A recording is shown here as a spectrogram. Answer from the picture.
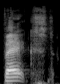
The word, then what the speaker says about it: VXT: Vexed, or VXT as it's spelled, Deanna Pratt with Chelsea Green defeat Knockouts World Champion Jordan Grace and Mia Yim.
